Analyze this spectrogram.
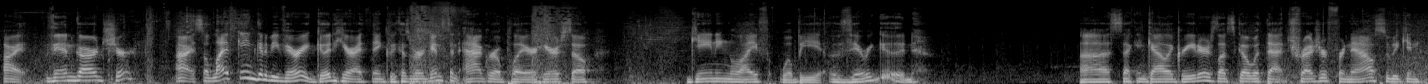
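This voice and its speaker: A man's voice: medium pitch, normal speed, fairly bright tone, a little hiss or hum. A man casually commenting on his own card game as he plays, chatty and self-critical, with frequent ums and uhs. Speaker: gameplay streamer.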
